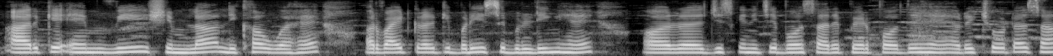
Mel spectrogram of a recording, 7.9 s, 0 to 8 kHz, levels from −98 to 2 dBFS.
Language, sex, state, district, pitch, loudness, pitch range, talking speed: Hindi, female, Himachal Pradesh, Shimla, 210 Hz, -17 LUFS, 205-225 Hz, 190 wpm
